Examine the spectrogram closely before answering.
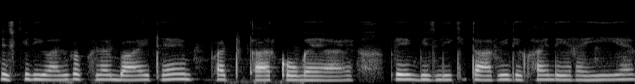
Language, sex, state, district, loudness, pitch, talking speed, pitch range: Hindi, female, Uttar Pradesh, Hamirpur, -23 LUFS, 215 Hz, 200 wpm, 205-225 Hz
